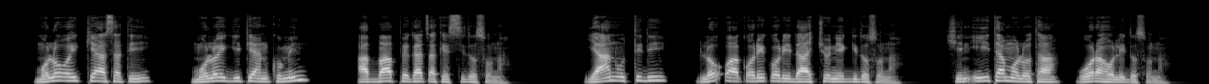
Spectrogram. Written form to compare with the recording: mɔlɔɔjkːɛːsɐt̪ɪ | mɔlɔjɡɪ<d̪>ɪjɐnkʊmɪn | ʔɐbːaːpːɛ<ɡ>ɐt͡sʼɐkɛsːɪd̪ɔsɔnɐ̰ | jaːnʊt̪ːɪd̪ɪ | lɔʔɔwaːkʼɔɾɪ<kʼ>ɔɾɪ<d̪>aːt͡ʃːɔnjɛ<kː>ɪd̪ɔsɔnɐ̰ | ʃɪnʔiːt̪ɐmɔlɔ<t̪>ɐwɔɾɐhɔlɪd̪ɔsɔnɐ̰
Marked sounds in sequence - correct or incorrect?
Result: incorrect: t̪, correct, correct, correct, incorrect: ɡː, correct

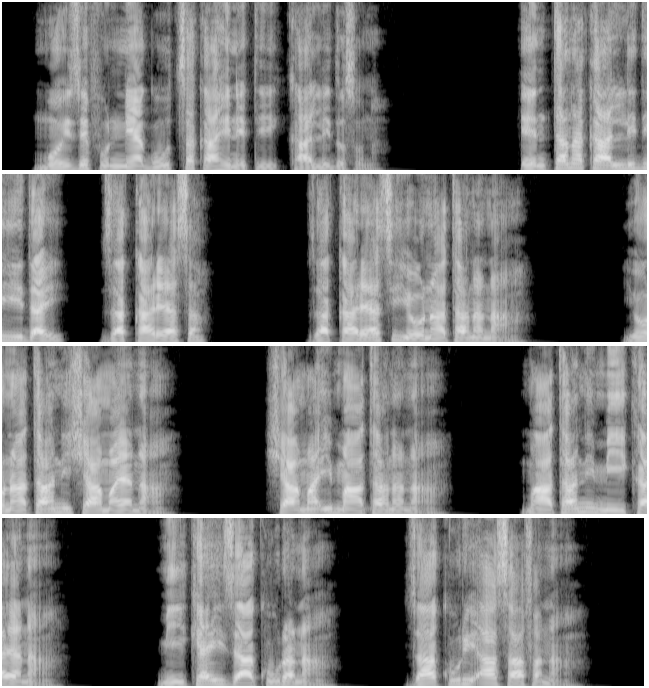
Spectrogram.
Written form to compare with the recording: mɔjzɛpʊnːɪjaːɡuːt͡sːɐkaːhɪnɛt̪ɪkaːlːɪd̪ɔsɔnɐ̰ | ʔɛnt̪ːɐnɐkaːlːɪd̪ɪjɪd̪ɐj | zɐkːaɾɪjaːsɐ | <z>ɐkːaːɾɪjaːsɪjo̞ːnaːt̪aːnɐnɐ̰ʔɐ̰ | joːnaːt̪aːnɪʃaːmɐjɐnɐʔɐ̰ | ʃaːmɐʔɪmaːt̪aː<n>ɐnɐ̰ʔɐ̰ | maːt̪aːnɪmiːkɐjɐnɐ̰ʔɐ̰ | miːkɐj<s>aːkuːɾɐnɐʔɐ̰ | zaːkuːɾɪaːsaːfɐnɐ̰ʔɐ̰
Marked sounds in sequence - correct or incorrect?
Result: correct, correct, incorrect: z

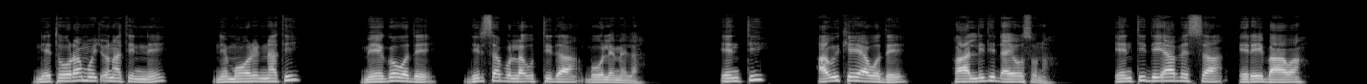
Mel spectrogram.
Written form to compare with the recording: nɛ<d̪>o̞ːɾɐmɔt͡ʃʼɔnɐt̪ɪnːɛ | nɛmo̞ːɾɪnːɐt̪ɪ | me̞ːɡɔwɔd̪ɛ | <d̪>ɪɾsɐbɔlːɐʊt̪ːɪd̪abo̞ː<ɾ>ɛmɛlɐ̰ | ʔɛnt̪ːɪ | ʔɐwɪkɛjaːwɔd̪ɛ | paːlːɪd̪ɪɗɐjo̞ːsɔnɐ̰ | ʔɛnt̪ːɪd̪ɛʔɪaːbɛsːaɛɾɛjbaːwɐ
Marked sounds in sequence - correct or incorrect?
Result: incorrect: t̪, correct, incorrect: l

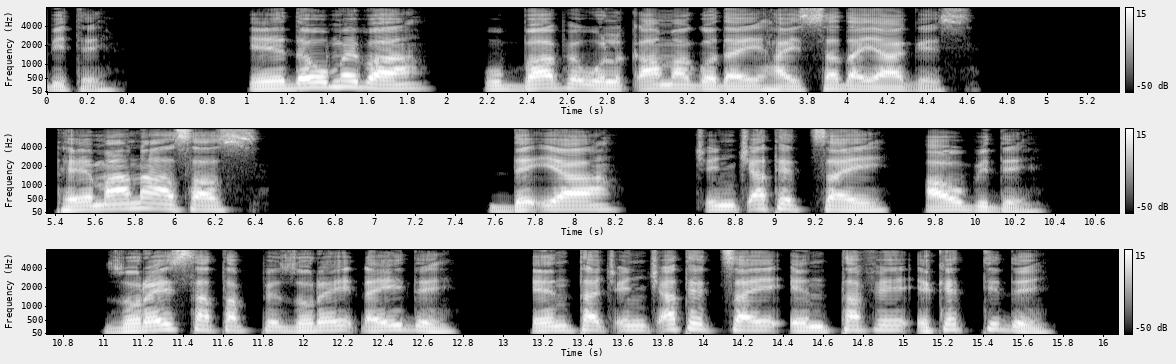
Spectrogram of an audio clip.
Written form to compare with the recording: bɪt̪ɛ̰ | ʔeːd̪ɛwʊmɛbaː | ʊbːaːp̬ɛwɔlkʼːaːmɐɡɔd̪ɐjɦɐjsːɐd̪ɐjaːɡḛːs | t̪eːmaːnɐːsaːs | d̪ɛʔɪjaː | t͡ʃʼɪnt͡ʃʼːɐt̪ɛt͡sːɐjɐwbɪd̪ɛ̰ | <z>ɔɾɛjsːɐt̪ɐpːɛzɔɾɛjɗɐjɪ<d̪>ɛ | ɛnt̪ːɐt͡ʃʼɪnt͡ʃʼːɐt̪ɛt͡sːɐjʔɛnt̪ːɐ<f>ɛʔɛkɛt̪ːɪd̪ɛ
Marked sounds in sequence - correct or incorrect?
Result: correct, correct, correct

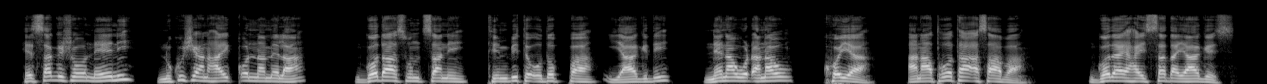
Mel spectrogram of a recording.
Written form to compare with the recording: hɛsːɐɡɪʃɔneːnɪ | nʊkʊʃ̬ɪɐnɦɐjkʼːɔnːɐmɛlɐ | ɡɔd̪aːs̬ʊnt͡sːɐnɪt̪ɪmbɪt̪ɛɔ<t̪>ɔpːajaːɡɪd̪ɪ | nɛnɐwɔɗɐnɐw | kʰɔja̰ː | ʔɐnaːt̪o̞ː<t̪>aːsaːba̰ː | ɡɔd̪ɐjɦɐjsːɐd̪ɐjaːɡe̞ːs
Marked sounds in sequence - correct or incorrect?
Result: incorrect: d̪, correct

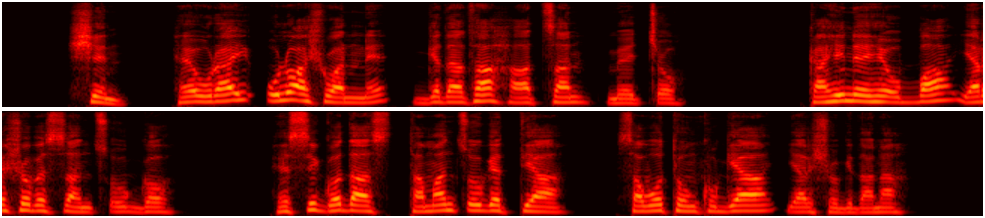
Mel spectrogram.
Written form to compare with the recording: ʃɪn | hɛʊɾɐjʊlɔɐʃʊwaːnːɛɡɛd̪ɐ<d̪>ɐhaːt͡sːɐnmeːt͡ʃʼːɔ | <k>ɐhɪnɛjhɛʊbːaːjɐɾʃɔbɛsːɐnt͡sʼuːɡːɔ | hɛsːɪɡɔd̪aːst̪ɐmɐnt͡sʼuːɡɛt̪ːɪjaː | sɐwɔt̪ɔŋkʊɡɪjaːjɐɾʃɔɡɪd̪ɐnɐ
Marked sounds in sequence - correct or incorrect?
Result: incorrect: t̪, correct

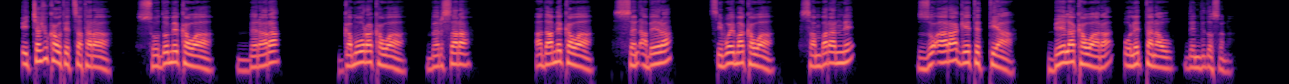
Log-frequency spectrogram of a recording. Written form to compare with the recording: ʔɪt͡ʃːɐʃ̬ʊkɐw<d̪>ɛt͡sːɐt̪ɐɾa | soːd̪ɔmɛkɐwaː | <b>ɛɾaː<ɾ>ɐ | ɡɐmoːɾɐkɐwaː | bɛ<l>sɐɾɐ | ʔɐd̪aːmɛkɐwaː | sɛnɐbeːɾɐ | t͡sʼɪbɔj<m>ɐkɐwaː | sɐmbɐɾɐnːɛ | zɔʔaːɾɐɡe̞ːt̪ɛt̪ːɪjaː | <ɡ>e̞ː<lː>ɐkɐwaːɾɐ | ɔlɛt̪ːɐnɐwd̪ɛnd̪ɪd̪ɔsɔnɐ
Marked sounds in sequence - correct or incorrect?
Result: incorrect: t̪, correct, correct, incorrect: ɾ, correct, incorrect: b, incorrect: l

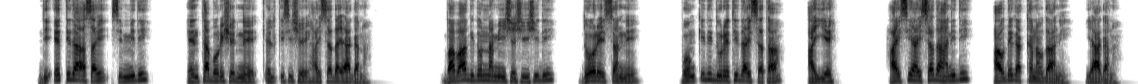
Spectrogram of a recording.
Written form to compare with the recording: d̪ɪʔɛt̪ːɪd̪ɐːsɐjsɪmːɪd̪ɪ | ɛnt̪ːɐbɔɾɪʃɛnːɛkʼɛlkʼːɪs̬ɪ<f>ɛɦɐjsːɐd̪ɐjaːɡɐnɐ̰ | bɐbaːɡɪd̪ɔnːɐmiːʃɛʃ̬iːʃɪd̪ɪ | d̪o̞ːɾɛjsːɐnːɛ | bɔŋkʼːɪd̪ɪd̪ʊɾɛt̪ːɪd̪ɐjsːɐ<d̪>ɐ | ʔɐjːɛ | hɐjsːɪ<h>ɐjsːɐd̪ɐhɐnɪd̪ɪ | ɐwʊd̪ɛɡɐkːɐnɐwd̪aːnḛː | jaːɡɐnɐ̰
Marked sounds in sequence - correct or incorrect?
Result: incorrect: ʃ, incorrect: t̪, correct

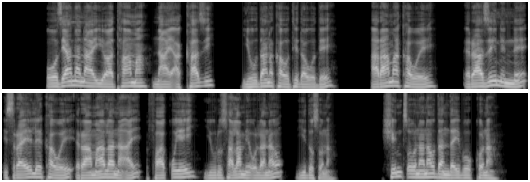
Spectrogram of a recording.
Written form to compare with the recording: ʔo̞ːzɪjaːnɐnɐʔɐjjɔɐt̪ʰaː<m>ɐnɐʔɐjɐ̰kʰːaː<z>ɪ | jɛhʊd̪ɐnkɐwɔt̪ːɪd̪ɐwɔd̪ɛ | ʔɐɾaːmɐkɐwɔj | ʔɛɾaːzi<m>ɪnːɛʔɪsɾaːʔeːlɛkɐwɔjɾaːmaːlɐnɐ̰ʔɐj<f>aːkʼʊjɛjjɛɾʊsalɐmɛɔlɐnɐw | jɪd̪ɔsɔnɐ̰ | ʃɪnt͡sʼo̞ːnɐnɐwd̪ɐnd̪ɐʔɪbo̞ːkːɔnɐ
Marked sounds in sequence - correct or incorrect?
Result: correct, correct, incorrect: n, correct

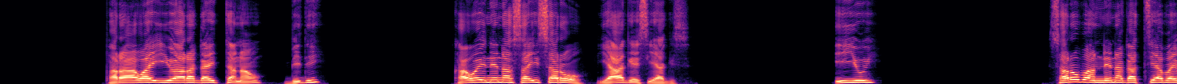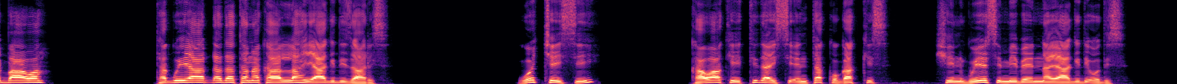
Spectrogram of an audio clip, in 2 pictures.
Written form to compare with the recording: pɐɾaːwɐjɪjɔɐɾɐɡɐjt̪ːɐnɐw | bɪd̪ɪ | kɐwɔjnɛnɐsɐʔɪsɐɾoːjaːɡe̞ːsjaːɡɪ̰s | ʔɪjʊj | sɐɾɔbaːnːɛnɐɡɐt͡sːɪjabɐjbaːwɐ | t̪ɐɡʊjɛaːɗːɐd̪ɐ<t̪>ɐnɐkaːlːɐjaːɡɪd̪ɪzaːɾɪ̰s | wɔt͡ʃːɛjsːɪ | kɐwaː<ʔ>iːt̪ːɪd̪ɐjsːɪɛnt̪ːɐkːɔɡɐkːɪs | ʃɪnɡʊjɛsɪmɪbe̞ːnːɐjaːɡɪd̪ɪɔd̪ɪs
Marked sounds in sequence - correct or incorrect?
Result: correct, incorrect: k

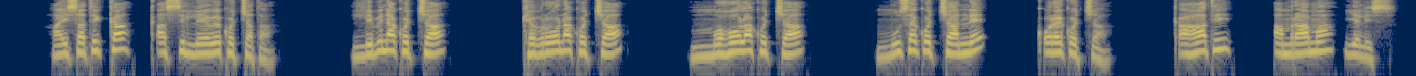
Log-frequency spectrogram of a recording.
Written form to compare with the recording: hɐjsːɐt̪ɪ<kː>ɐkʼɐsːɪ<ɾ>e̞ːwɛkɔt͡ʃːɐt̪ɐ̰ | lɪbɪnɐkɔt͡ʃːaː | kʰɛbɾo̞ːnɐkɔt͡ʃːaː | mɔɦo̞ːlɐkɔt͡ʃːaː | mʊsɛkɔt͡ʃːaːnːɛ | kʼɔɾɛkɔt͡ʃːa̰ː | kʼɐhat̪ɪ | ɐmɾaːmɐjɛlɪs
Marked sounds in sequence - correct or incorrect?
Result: correct, incorrect: l

